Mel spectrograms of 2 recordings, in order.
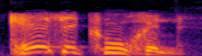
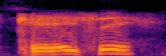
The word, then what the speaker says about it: Käsekuchen: Käsekuchen. – Hold on a second. Let me try it. Käsekuchen. – No. – Oh. – Käse. – Käse. – Kuchen. – Kuchen.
